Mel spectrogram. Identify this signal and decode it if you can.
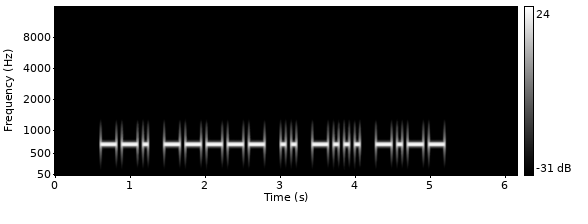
Morse code, heard as a keyed tone, about 17 wpm, 700 Hz. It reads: G0IBY
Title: DXCC-100 Call Signs - 5 Characters - Repeated 2x - 17wpm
